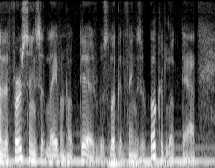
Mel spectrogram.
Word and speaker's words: Leeuwenhoek: L-A-Y, lay, u, then, they pronounce it with a V, Hoek, Leeuwenhoek.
